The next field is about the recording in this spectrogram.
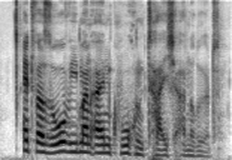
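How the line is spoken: Plain. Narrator (German): sagte der Guri

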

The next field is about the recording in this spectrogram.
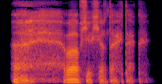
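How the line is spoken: Sighing. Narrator (Russian): вздохнул Сердюков

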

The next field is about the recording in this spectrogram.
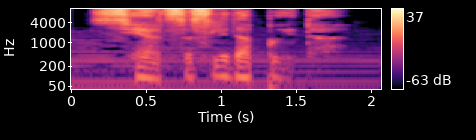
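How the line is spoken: Whisper. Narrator (Russian): прошептал Монтолио

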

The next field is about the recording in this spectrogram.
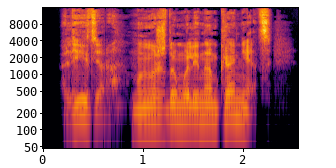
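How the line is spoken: Ecstatic breathless exhale. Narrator (Russian): восторженно выдохнул молодой игрок, которого, как припомнил маг, звали вроде как Бамп

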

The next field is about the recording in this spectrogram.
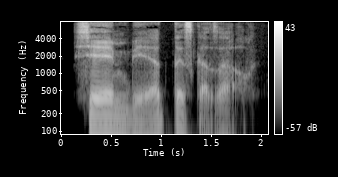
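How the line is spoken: Soft cooing bass. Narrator (Russian): мягко проворковал он своим прежним басом

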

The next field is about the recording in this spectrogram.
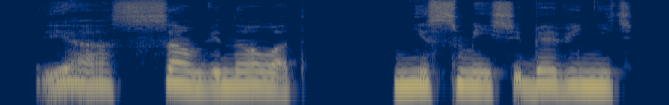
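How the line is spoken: Hoarse. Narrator (Russian): сказал хрипло

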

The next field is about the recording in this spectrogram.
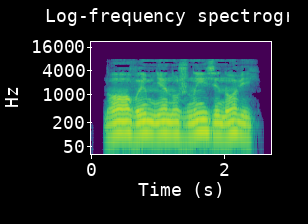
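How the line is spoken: Dwarf's gentle explanation. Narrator (Russian): мягко объяснил карлик

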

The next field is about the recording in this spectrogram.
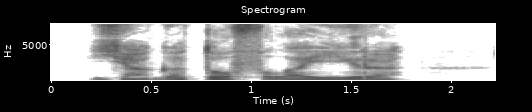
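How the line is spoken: Weak voice. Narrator (Russian): Слабым голосом выразил свое мнение пострадавший

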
